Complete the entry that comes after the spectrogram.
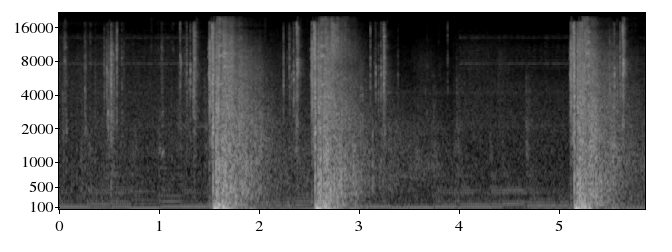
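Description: Gunfire in a video game: three heavy, loud shots ring out at well-spaced intervals over a low, steady musical backdrop, each blast decaying with a short tail.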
